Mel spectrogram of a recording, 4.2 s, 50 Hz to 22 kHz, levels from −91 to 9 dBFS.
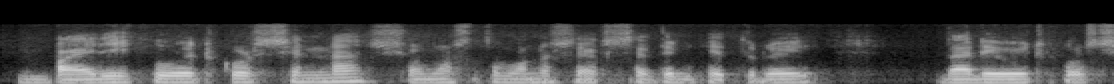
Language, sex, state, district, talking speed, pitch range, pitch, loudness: Bengali, male, Tripura, West Tripura, 170 wpm, 115-125 Hz, 115 Hz, -19 LUFS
